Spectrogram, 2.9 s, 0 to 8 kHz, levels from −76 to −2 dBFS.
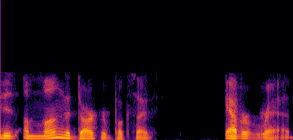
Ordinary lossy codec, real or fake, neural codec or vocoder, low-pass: AAC, 16 kbps; real; none; 7.2 kHz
